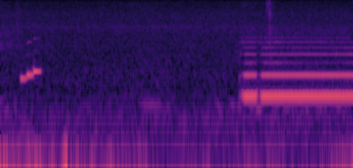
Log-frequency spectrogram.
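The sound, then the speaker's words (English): A few quick dialing beeps, then after a pause a steady electronic UK telephone engaged tone comes on and holds clearly to the end, fairly loud, with no voices. “Is that engaged or what?”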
